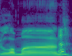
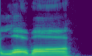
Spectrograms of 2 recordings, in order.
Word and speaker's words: Le Mans: You say Le Mans, but it's kind of Le Mans is the way they say it.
